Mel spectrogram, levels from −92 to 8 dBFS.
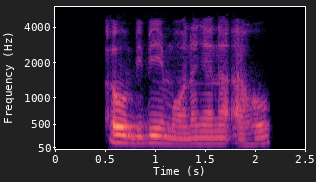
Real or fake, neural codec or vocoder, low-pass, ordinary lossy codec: real; none; 5.4 kHz; Opus, 64 kbps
